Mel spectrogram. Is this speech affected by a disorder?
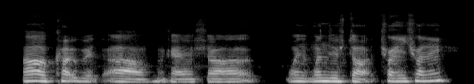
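Yes: cerebral palsy; affects whole body; cramps.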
